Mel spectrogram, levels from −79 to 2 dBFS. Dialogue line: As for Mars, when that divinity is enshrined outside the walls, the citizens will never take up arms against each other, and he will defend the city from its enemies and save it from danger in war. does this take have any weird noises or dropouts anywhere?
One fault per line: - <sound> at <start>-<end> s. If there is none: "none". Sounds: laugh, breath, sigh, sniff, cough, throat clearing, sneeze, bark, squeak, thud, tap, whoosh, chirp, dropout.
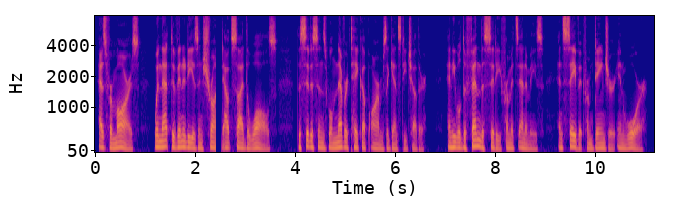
- dropout at 2.4-2.5 s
